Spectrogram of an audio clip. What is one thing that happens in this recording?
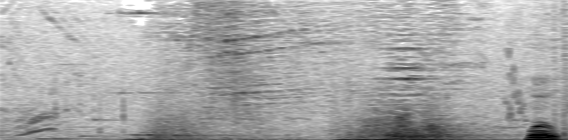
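A magical blast whooshes and rumbles.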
